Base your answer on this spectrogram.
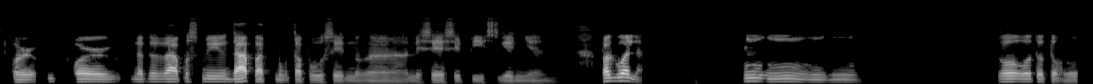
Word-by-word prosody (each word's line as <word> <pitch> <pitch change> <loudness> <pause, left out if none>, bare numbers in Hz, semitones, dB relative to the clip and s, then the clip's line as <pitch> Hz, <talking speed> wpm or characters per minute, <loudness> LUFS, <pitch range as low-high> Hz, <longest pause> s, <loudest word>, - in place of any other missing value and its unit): or 115 -1 0 0.4
or 120 -1 +4 0.2
natatapos 130 +1 +1
mo 135 - -3
yung 130 -1 -1
dapat - - +9
mong 105 -2 -10
tapusin, 105 -2 -5
mga 95 -1 -10
necessities, 100 +1 -7
ganyan. 95 -1 -10 0.5
Pag 155 +1 +7
wala 165 -1 +6 1.1
Mm, 150 0 -1 0.7
mm. 110 0 -12 1.4
Oo, 130 -1 +3
totoo. 100 -3 -5
110 Hz, 95 wpm, -26 LUFS, 95-130 Hz, 1.4 s, dapat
